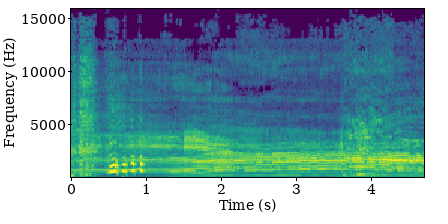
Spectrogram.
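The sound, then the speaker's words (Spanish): A woman cries loudly: a few quick sobbing gasps, then a long, drawn-out wailing tone that holds steady for several seconds. “Escuchen lo que es el llanto de una mujer.”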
